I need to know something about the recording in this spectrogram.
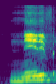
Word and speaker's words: Native: sleeping Native American tribes Native American tribes tea soft D between a and I T between two vowels of D Native American tribes groups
